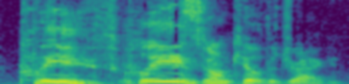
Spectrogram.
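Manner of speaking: very loud, begging, pleading tone. Voicing a character who runs to an ally's side: begging. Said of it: "runs to your side and is begging you".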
